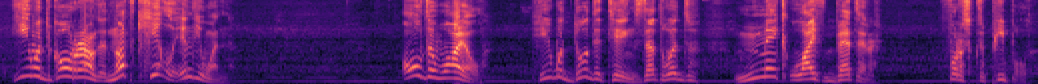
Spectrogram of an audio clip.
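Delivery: thick Russian accent from the throat; throaty Russian storyteller. Shown as a demonstration. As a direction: roll the R's like a Russian. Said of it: "deep Russian accent".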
